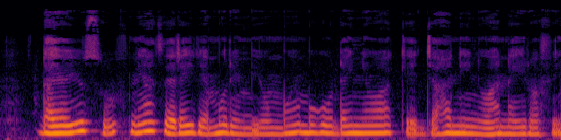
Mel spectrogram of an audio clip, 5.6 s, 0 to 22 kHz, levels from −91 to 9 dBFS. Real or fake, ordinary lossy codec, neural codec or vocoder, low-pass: real; MP3, 64 kbps; none; 19.8 kHz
